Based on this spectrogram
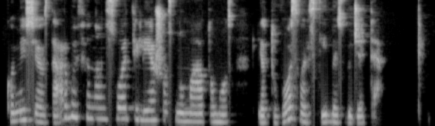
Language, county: Lithuanian, Vilnius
